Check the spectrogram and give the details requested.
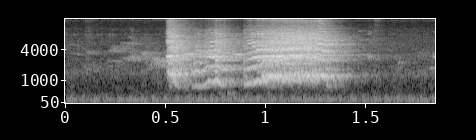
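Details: Green junglefowl crowing during a practice session at the edge of a rice field beside a main road: one harsh, hoarse two-part crow lasting about a second, with a brief break midway, over a low hum of traffic.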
